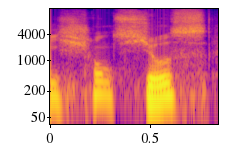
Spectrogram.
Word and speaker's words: Chantzios: Alors vous avez le droit de reprendre la prononciation de votre nom de famille. – Non, non, c'était très bien. Chantios.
